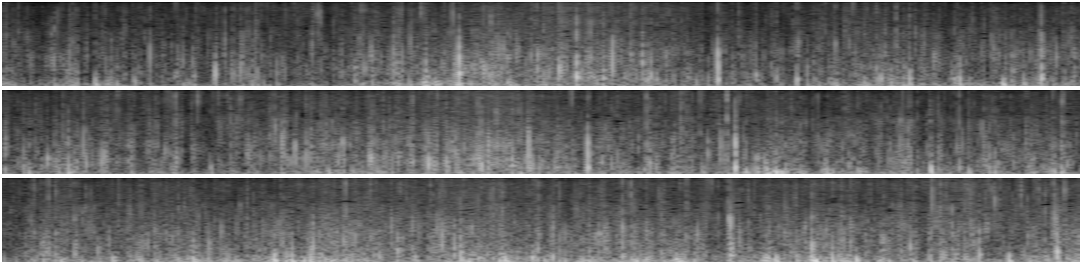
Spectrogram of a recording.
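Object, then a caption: Plastic cling film over a foam microphone cover. Fingertips and nails scratch and rub clear cling film wrapped over a black foam microphone windscreen. The result is a steady, dense crackle of small sharp crinkles and pops over a low, muffled rumble, lasting about eleven seconds.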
